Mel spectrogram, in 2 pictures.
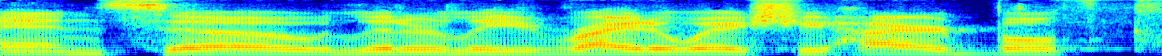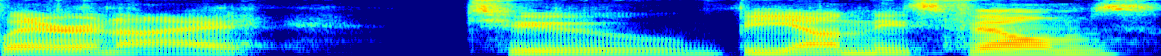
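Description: Against a quiet background, a man with an American accent uses an ordinary speaking voice at medium pitch and a moderate pace. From US, Texas then Minnesota. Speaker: filmmaker and actor. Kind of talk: casual interview.

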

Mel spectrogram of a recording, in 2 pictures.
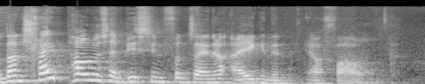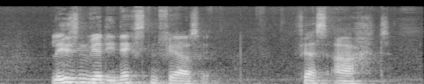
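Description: Pitched high, a man speaks with very wide pitch swings. Long, frequent pauses break his speech over noticeable background noise. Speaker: pastor. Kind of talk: sermon. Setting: church. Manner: didactic, earnest, warm; unhurried, explaining verse by verse.

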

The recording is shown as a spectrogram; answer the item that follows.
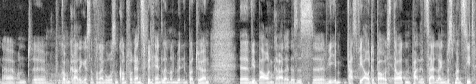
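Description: A man speaks at a fairly quick pace in a very deep, low voice, his intonation fairly even over noticeable background noise. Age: 50s. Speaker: car company executive. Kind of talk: interview. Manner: halting.

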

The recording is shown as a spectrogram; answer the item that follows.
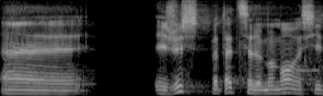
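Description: Here a man's voice carries a dark, mellow tone with ordinary pitch variation. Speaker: church leader. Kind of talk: prayer. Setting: church.

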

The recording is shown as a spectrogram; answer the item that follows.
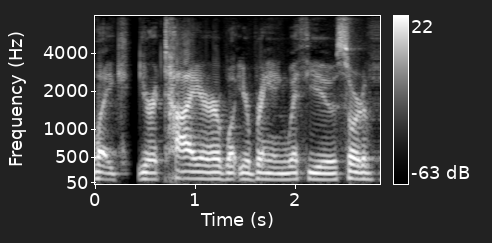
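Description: The reading voice here is unforced.

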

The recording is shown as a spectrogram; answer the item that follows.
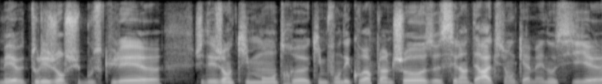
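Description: In a very clean recording with a silent background, a man speaks at a moderate pace with a medium pitch, a dark, mellow tone and fairly even intonation. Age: 20s. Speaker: record shop owner. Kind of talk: interview. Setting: record shop. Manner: halting, many fillers.

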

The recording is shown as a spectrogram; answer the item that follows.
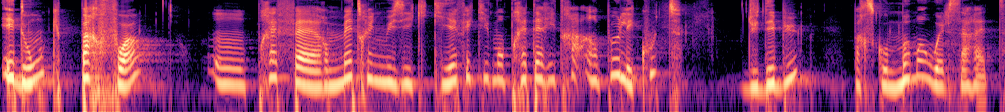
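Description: At a fairly slow pace, a somewhat breathy voice speaks with ordinary pitch variation. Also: woman. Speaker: radio journalist. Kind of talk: panel talk with host.

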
